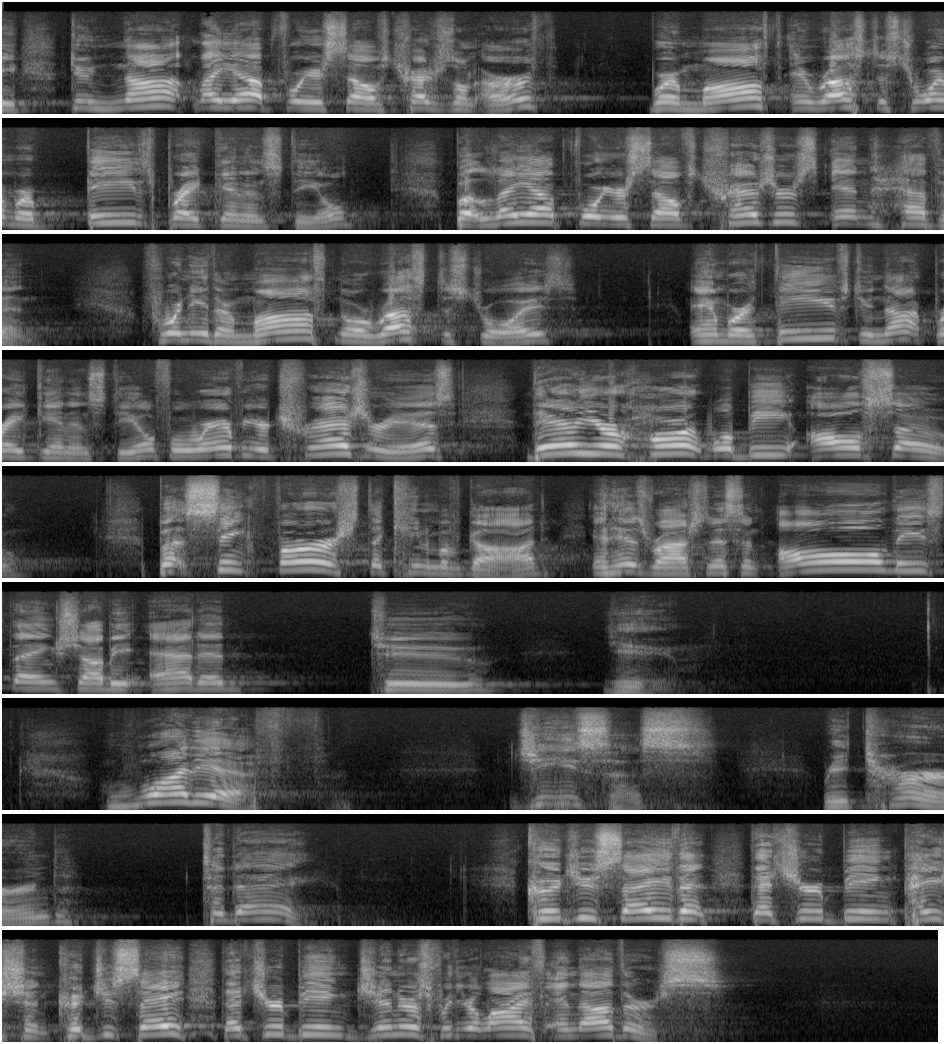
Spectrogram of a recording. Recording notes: recorded at Highland Baptist Church, Molino, FL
